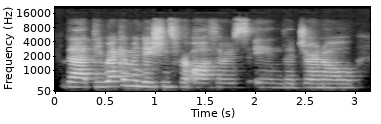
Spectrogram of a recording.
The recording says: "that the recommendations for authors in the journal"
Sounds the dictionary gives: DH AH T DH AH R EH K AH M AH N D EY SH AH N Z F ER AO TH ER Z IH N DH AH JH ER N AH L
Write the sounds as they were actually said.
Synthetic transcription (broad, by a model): DH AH T DH AH R EH K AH M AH N D EY SH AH N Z F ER AO TH ER Z IH N DH AH JH ER N L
